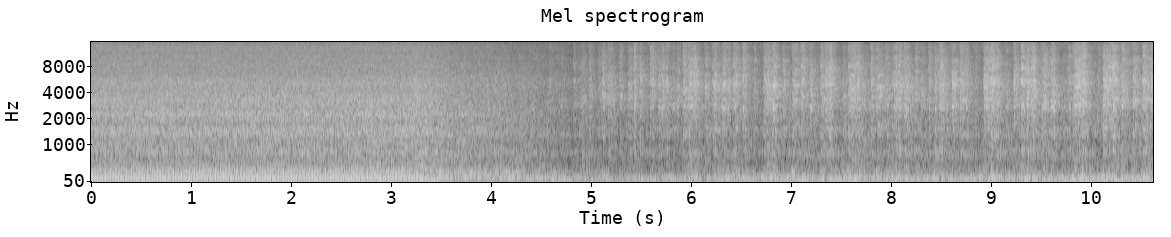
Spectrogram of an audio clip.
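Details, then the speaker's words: 1986 Ford F150 with freshly rebuilt 5.0L (1996 Explorer roller motor, shaved GT40P heads, E-303 cam, long-tube headers, Edelbrock AVS2 carb, HEI) after a bottom-end failure: strong, even V8 rumble settling to a smooth idle, no knocks or misses. "it's running great and better than ever motor sounds good runs good"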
